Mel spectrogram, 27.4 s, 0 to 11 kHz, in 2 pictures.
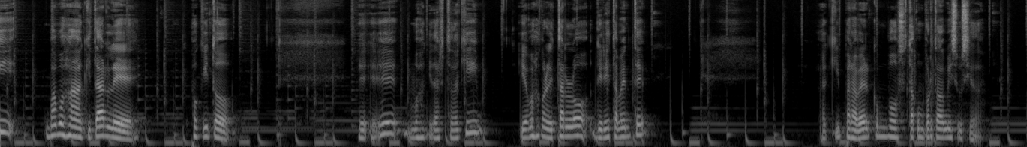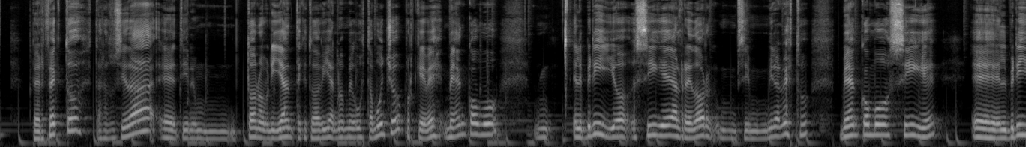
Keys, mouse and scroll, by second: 0.1-0.7 scroll down 7, 0.7-1.0 scroll down 2, 1.0 middle click, 2.2 click, 3.1-3.7 scroll up 6, 3.7 middle click, 5.6 click, 7.3 click, 11.6 click, 13.8 middle click, 13.8 scroll up 3, 15.8 middle click, 22.9 scroll up 1, 24.7 middle click, 26.4-26.8 scroll down 2, 26.6 middle click.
